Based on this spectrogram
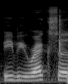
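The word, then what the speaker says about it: Bebe Rexha: BB Rexa is how you BB pronounce it.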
